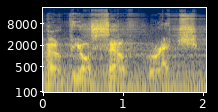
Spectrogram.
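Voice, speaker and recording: An actor playing a cruel, contemptuous undead lich sorcerer in a fantasy game, menacing and imperious, with long reverb and music. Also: male voice, fairly low pitch, lively intonation, drawn-out words, vocal fry, heavily acted. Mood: contemptuous menace. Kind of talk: dramatic fantasy game villain acting. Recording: long cavernous reverb under loud music.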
